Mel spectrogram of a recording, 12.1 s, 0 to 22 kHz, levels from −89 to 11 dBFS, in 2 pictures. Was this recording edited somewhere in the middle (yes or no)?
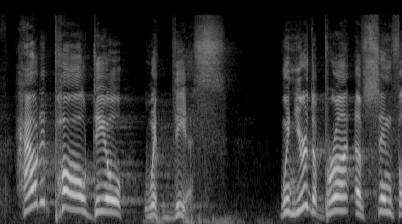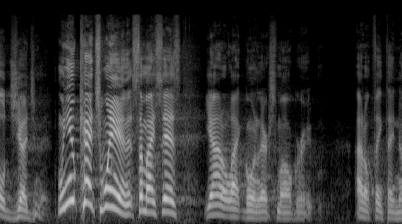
yes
